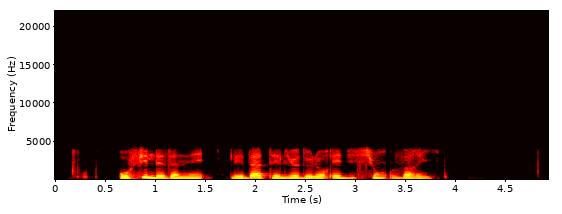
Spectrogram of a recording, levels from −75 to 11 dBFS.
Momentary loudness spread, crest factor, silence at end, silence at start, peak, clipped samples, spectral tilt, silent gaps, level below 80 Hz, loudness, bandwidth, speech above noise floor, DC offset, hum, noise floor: 9 LU; 14 dB; 1.2 s; 0.65 s; -2 dBFS; under 0.1%; -11 dB/octave; none; -60 dBFS; -17 LUFS; 4.3 kHz; 62 dB; under 0.1%; none; -78 dBFS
